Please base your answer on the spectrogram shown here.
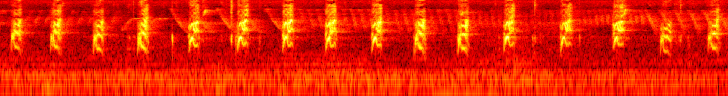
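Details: Long-tailed shrike lure recording meant to start a silent bird singing: rapid, regular scratchy chack notes, two or so each second, with faint overlapping chirps behind.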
